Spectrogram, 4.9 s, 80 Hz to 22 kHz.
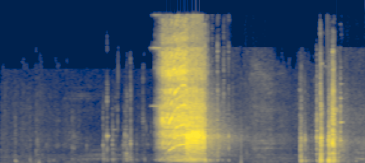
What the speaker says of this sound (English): Don't forget to screw the 10mm bolt back on there.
